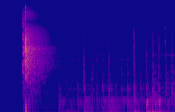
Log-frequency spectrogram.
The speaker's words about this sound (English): Let's just do another clap.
